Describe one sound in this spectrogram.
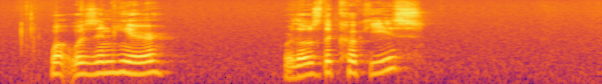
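A plastic sheet crinkles and rustles.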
